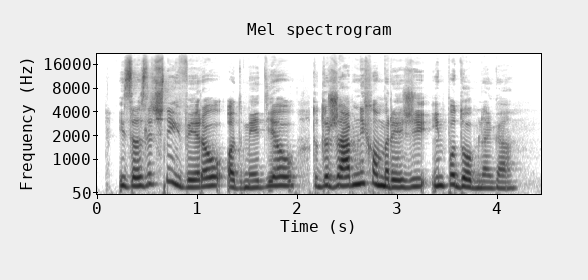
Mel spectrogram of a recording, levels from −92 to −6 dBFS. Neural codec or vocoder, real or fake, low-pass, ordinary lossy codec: vocoder, 44.1 kHz, 128 mel bands every 512 samples, BigVGAN v2; fake; none; none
